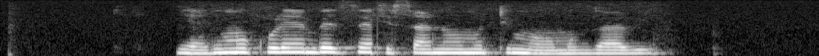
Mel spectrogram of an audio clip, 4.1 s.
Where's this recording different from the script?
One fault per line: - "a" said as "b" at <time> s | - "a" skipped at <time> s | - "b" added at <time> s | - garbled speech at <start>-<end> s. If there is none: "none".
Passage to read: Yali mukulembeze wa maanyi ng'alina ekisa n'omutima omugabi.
- "wa maanyi ng'alina" skipped at 1.8 s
